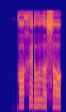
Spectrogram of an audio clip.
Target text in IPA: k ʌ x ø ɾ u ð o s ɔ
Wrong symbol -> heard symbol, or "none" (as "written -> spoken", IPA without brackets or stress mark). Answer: ʌ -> ɔ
